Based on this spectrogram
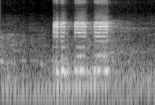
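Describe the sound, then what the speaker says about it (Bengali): A vehicle horn sounds three quick, close, loud toots in a jammed Noakhali street, over a low rumble of idling traffic. "ওখানে জ্যাম লেগে আছে ট্রাফিক এখানে দাঁড়িয়ে আছে"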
